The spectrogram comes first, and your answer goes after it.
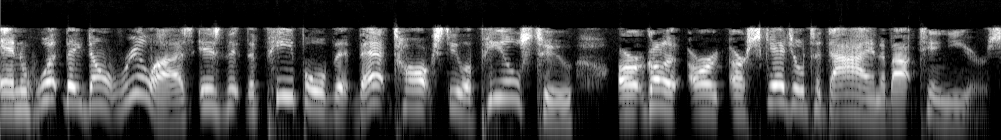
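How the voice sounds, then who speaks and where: Speaking at a moderate pace with a Southern US accent, a man with a high pitch for a man sends his voice through very wide pitch swings. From US South, south Georgia. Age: 30s. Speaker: podcast guest. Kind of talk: casual chat.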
